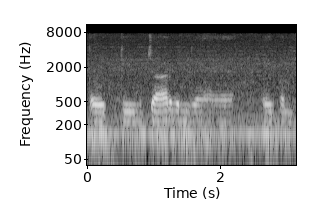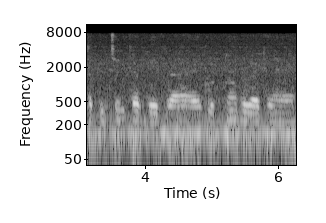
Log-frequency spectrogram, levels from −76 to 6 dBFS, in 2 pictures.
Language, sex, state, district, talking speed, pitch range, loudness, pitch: Hindi, male, Haryana, Jhajjar, 170 wpm, 110-135 Hz, -16 LUFS, 125 Hz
